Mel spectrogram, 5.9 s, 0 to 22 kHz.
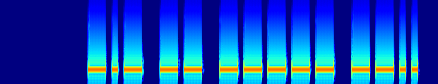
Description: Morse code, heard as a keyed tone, about 15 wpm, 700 Hz. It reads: KM0Z
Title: USA Call Signs - 4 Characters - Repeated 3x - 15wpm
